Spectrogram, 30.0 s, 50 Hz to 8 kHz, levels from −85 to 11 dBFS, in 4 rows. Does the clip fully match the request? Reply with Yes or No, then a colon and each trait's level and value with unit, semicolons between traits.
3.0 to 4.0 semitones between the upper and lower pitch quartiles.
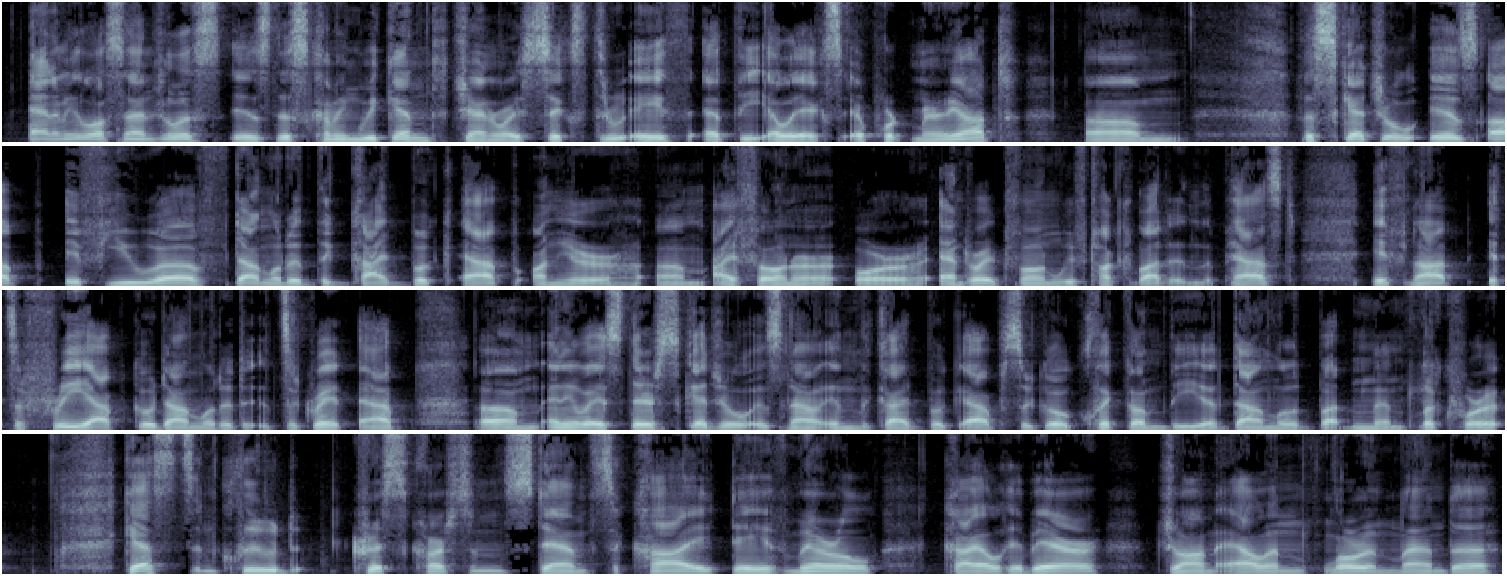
Yes: average, 3.7 semitones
